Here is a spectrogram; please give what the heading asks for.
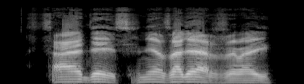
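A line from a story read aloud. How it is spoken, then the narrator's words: Mocking, threatening, through teeth. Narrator (Russian): процедил Черномор, и в его голосе прозвучала насмешка, смешанная с угрозой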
